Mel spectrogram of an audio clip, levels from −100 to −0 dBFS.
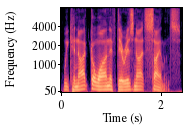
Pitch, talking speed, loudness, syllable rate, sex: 115 Hz, 220 wpm, -16 LUFS, 5.6 syllables/s, male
